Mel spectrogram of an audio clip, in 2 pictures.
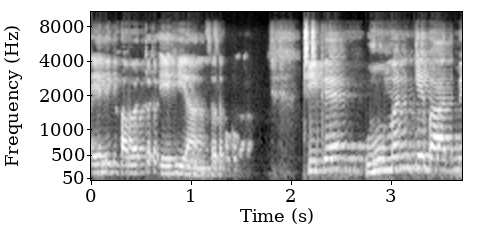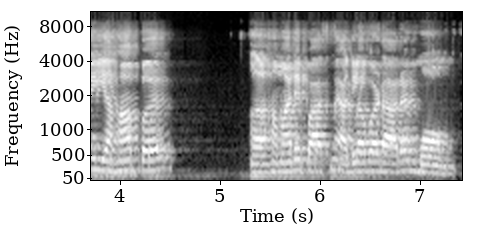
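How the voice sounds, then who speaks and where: A man's voice: high voice, very echoey, distant mic. A man teaching an online English grammar lesson, spelling words out letter by letter and answering his own questions.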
